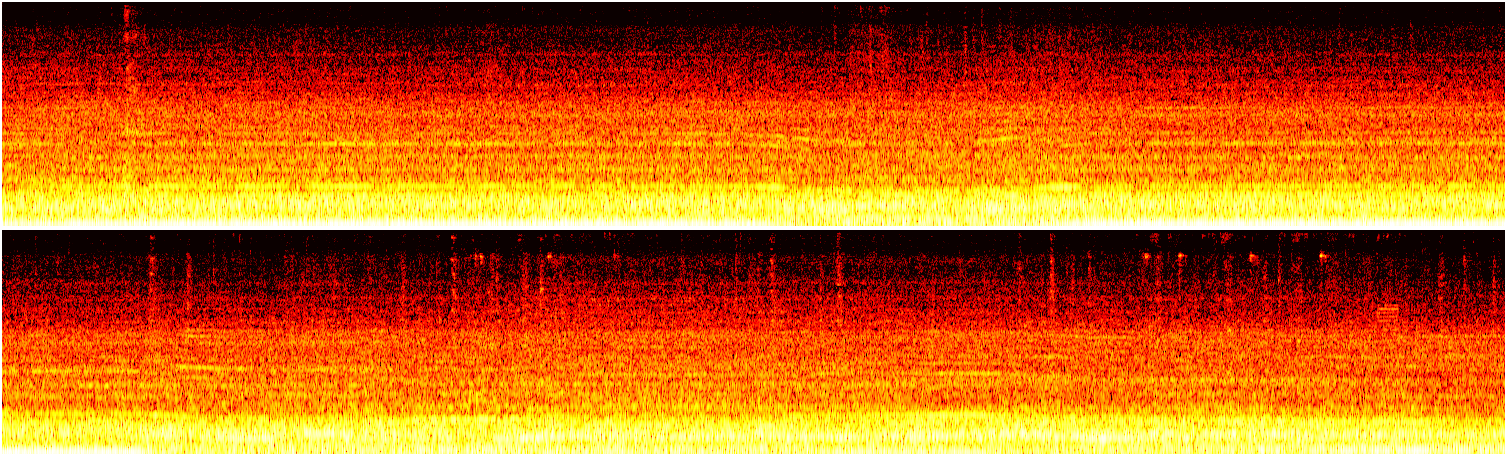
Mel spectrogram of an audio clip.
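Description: Bobcat skid-steer loader engine running steadily with a low hum, its note changing a little about a quarter of the way in and again just past halfway.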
